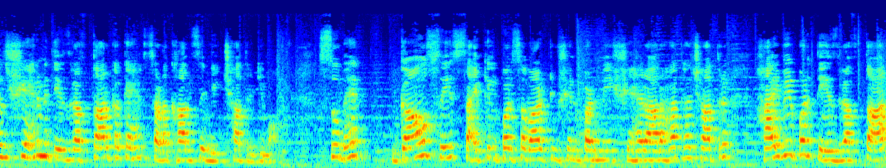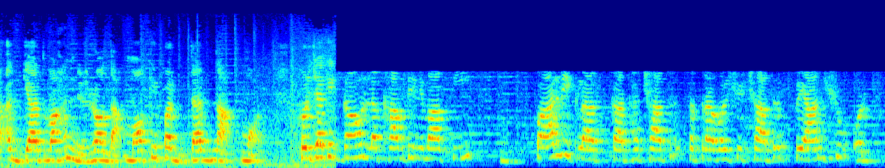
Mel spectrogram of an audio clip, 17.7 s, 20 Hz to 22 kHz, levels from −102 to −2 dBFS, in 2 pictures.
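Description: At 12.21 s the audio turns dull and boxy without any gap, drops a few decibels and gains a faint new noise floor until the end. A spectrogram shows everything above 3.8 kHz cut off; the waveform steps slightly lower. Likely cause: input switched to a poorer device.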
